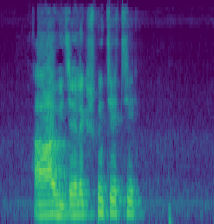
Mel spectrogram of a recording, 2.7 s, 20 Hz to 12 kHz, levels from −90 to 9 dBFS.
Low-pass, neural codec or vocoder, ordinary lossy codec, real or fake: 10.8 kHz; vocoder, 44.1 kHz, 128 mel bands every 512 samples, BigVGAN v2; Opus, 32 kbps; fake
